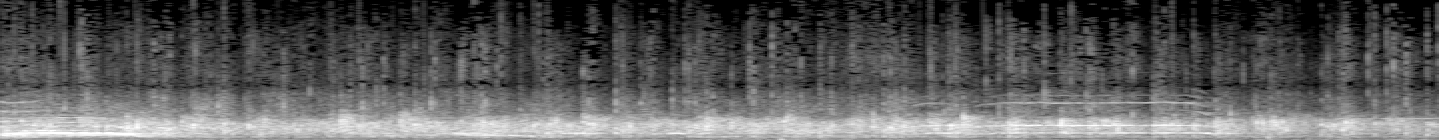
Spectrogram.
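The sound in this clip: Audience applause welcoming a speaker to the front: dense, steady clapping from many hands, holding at an even loudness for the full seven seconds.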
